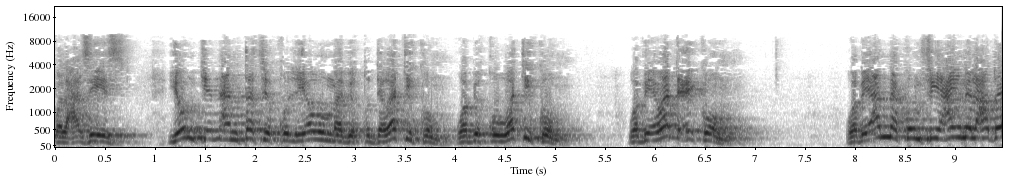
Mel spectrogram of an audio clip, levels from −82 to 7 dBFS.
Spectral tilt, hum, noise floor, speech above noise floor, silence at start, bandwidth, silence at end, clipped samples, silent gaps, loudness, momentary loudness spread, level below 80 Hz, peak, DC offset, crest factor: -5.5 dB/octave; none; -54 dBFS; 43 dB; 0 s; 10 kHz; 0 s; under 0.1%; none; -12 LUFS; 9 LU; -54 dBFS; 0 dBFS; under 0.1%; 12 dB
